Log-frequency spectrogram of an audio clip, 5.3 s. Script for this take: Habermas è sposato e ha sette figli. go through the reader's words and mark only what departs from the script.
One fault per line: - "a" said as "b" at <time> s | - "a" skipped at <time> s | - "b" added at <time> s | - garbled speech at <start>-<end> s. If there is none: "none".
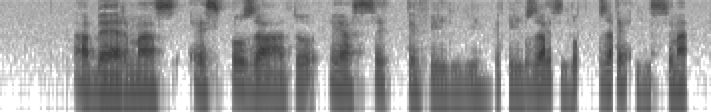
- garbled speech at 3.7-5.2 s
